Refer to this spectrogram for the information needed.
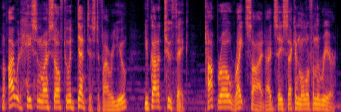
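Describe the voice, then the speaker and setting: A man's voice: mid-range voice, very animated, a little fast, fairly bright tone, faint music behind. An actor in a radio drama playing an earnest male doctor with an uncanny gift for diagnosis. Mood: wry, confident.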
